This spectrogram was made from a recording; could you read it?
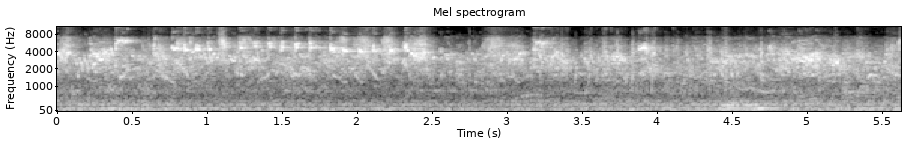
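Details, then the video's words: Parakeets twittering nonstop, with dense high chirps and a few clear whistled squeaks, louder in the first half. "Australian parrot singing |love birds sounds |parakeet chirping sounds |budgies"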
